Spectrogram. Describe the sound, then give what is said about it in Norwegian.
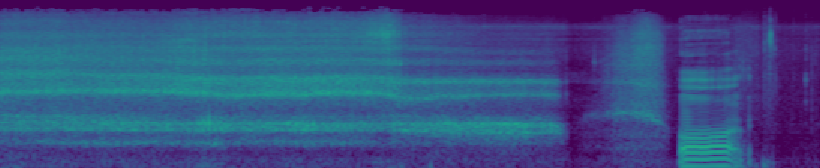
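A deep, drawn-out breath in, followed by a long, airy breath out, fairly loud, ending with a brief voiced sigh. “God innpust. Ah. Og så lang utpust.”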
